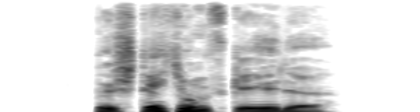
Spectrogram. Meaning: dative singular of Bestechungsgeld
- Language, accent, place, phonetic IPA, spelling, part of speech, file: German, Germany, Berlin, [bəˈʃtɛçʊŋsˌɡɛldə], Bestechungsgelde, noun, De-Bestechungsgelde.ogg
